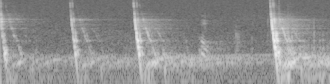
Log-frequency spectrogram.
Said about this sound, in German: wenn man auf die Feder klopft, klingt es länger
